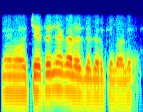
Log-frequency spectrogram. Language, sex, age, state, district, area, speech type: Telugu, male, 18-30, Andhra Pradesh, Kurnool, rural, conversation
